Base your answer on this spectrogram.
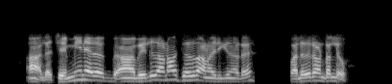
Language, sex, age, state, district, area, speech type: Malayalam, male, 30-45, Kerala, Pathanamthitta, rural, conversation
